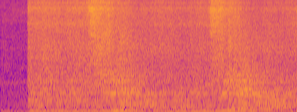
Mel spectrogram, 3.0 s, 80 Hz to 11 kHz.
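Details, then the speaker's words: Original 1968 Chrysler 426 HEMI with factory solid-lifter camshaft, cold idle on the dyno before warm-up, choke tied open, oil pressure good: deep, lumpy V8 rumble with faint mechanical clatter; normal idle. "If you guys can listen to the idle, that's the idle of Elephant, the Holy Grail of Chrysler. Listen to that idle. That's a factory camshaft in there. Solid lifter, 1968."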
